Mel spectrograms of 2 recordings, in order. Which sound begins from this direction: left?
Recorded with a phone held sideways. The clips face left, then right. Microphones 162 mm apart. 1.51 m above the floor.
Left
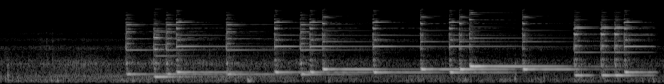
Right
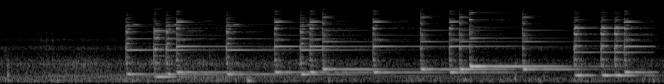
A doorbell, at 1.2 s.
